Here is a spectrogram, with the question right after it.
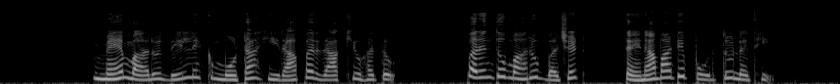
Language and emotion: Gujarati, sad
